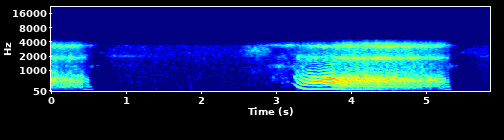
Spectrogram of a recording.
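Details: An adult man snoring loudly, as he does every night: a rough inspiratory snore with a fluttering, vibrating onset, following the tail of a previous snore and a quiet pause.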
